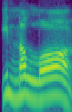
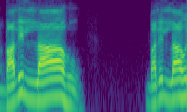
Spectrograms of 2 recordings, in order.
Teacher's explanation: করেন অর্থাৎ ল পড়তে মুখ গোল করে পড়তে হবে আর বালিল্লাহু বালিল্লাহু যখন পড়ছে তখন কিন্তু মুখ গোল হচ্ছে না এটা বারিক পড়া হবে · ইন্নাল্লাহ ল যখন বলছি তখন মুখ গোল হয়ে যাচ্ছে কিন্তু লা বলছি তখন মুখ গোল হচ্ছে না · পুর অর্থাৎ ল পড়তে হবে, অর্থাৎ মুখ গোল করে পড়তে হবে।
